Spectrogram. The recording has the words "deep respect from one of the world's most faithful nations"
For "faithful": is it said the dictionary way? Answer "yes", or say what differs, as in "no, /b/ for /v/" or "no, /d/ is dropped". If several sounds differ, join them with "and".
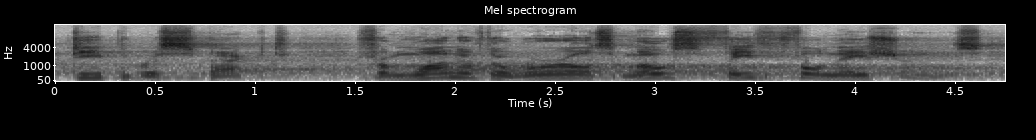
yes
